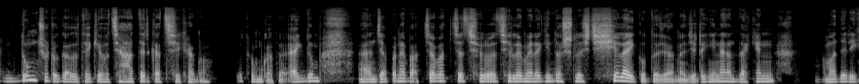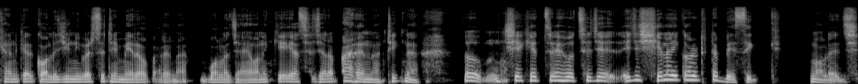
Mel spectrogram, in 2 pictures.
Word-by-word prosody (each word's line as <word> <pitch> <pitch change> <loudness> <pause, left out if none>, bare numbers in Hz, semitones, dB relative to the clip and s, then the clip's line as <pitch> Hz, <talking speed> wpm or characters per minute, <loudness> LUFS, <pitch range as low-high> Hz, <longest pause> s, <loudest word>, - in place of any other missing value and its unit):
একদম 140 +7 -1
ছোটকাল 140 -5 0
থেকে 120 - -2 0.3
হাতের 130 +2 -1
কাজ 125 -1 0
শেখানো। 115 +4 -4 0.3
প্রথম 140 -3 -6
কথা। 100 - -5 0.2
একদম 155 +4 -1 0.6
জাপানের 140 +3 0
বাচ্চা 125 - 0
বাচ্চা 150 - 0 0.4
ছেলেমেয়েরা 140 0 +2
কিন্তু 145 0 0
আসলে 145 - +3 0.3
সেলাই 170 -6 +5
করতে - - -1
যায় - - -1
না। - - 0
যেটা 110 - -1
কিনা 140 - +1 0.2
দেখেন 90 - -2 0.6
আমাদের 120 +4 -1
এখানকার 125 +1 -1
কলেজ 115 +1 +2
ইউনিভার্সিটির 125 +1 +1
মেয়েরাও 115 0 +1
পারে 105 -1 -4
না। - - -6 0.3
বলা 110 -2 0
যায়। 105 0 -2
অনেকেই 120 +1 -2
আছে - - +1
যারা 125 - 0
পারেনা। 135 -7 +1
ঠিক 150 0 -2
না? 110 - 0 0.5
তো - - +3 0.4
সেক্ষেত্রে 185 0 +1
হচ্ছে 170 0 0
যে, 175 - +4 0.2
এই 170 - +2
যে 200 - +2
সেলাই 210 +2 +4
করাটা 205 -1 +2
একটা 195 - -1
বেসিক 115 -2 +1 0.6
নোলেজ, 100 -3 -3
135 Hz, 170 wpm, -22 LUFS, 115-155 Hz, 0.6 s, সেলাই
